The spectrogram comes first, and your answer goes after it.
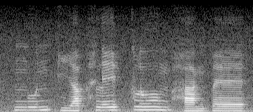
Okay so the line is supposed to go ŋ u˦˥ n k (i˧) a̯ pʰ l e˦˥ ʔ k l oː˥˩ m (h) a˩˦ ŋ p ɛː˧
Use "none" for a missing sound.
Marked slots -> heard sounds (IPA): i˩˦, h

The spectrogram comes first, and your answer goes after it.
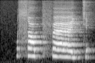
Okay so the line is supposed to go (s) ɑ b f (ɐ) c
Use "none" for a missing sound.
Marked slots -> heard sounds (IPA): s, æ

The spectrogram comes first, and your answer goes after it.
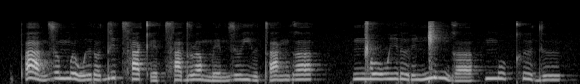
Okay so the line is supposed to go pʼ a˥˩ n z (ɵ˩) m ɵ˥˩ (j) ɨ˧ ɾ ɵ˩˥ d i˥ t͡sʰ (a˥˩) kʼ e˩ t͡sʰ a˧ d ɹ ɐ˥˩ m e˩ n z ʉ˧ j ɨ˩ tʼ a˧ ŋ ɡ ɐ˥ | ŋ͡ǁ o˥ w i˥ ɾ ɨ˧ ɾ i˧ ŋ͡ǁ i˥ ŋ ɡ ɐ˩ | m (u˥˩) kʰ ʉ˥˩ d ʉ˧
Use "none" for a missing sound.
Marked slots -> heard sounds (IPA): ɵ˥, w, a˥, u˥˩

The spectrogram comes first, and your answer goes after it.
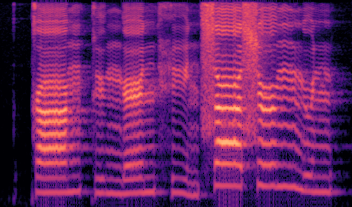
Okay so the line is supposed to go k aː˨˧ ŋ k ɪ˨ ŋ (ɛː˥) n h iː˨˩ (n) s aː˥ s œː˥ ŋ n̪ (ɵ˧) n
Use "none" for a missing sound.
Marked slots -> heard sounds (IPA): ɛː˨˧, n, ɵ˧

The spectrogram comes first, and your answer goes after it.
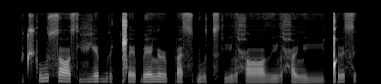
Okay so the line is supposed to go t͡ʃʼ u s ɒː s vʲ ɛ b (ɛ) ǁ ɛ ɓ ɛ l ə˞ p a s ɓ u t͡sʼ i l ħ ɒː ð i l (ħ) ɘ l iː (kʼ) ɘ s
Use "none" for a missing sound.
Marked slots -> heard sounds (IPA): ɘ, ħ, ǃ

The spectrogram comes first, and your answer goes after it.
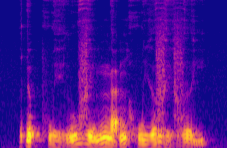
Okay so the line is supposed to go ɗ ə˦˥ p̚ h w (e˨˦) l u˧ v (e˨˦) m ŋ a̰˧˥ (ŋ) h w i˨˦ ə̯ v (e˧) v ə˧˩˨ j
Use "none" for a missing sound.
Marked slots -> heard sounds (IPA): e̤˨˩, e˨˦, ŋ, e̤˨˩

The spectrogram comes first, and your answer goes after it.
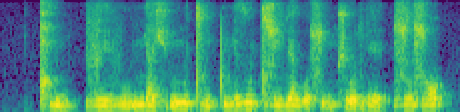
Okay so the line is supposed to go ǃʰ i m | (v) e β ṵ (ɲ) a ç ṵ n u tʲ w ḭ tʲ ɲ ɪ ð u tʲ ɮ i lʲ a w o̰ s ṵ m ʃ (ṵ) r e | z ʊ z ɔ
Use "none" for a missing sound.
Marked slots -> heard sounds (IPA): v, ɲ, o̰

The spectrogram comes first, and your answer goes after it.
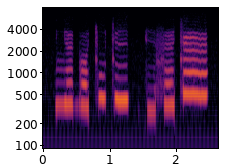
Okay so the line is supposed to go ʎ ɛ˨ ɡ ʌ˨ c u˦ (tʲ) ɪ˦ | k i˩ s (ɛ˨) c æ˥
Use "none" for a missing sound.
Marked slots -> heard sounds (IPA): c, ɛ˨

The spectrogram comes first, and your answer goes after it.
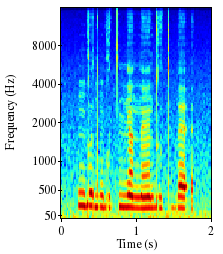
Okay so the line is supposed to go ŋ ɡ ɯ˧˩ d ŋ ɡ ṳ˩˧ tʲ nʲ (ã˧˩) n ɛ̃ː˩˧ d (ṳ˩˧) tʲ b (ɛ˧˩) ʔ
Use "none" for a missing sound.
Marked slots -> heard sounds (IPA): ã˧˩, ṳ˩˧, ɛ˧˩

